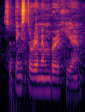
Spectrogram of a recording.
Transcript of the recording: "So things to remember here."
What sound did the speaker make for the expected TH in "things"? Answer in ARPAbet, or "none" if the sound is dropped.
T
